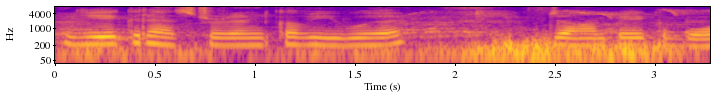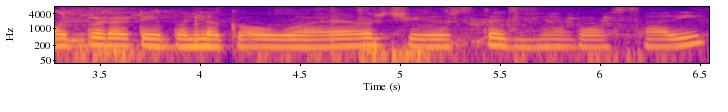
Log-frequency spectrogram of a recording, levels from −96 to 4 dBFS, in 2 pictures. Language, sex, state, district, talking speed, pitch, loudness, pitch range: Hindi, female, Punjab, Kapurthala, 190 wpm, 195 Hz, -19 LUFS, 180-210 Hz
